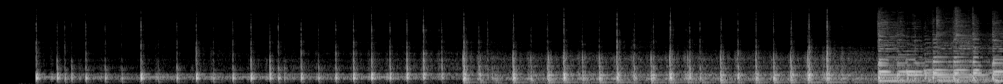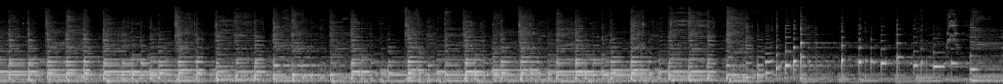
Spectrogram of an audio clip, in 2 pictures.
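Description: Balalaika playing a Spanish dance, with evenly repeated plucked notes from the start. A bass line joins about five seconds in, and the music turns fuller and louder with the ensemble from about nine seconds.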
